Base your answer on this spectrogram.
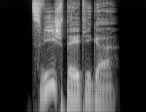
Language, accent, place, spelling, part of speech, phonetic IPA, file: German, Germany, Berlin, zwiespältiger, adjective, [ˈt͡sviːˌʃpɛltɪɡɐ], De-zwiespältiger.ogg
- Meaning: 1. comparative degree of zwiespältig 2. inflection of zwiespältig: strong/mixed nominative masculine singular 3. inflection of zwiespältig: strong genitive/dative feminine singular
